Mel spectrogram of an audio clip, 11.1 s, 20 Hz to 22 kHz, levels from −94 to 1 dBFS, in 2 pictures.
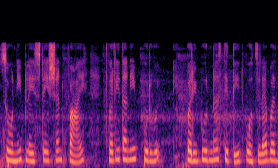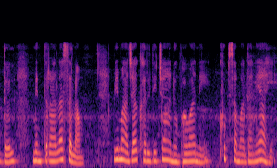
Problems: constant background noise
